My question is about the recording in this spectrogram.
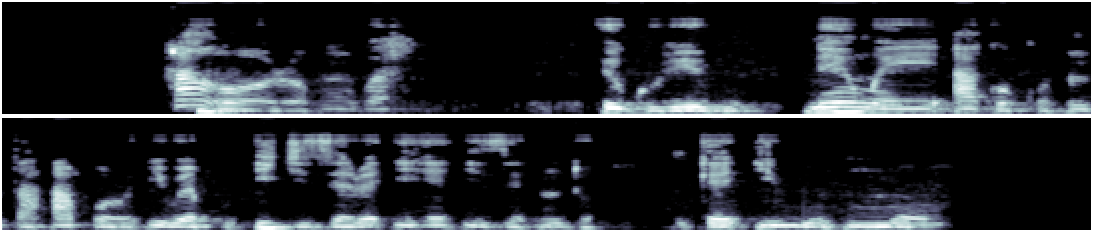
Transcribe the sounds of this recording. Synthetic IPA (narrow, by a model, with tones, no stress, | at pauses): ha˦ɦʊ˨ɔ˨ɾɔ˨ŋ̩˦ɡʷa˦ | e˦ɡʷu˨ɾe˦ɾu˦ | ne˦ŋʷe˨ɣɪ˦ʔa˦kʊ˨kʊ˨n̩˦ta˨ʔa˦pʊ˨ɾʊ˨ʔi˦we˦pʊ˨i˦d͡ʒi˨ze˨ɾe˦ʔi˦ɦe˦ʔi˦ze˨n̩˦dʊ˨ | ŋ̩˨ke˦ʔi˦ɡ͡bu˦m̩˦mʊ˦ɔ˦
